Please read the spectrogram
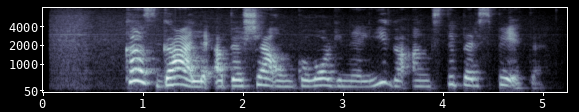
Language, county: Lithuanian, Panevėžys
